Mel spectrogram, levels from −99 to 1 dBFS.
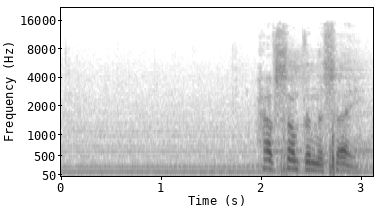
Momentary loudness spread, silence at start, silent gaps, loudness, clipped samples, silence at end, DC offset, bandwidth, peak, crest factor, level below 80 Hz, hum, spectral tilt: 21 LU; 0 s; none; -39 LUFS; under 0.1%; 0 s; under 0.1%; 15 kHz; -24 dBFS; 20 dB; -74 dBFS; 60 Hz at -60 dBFS; -5 dB/octave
